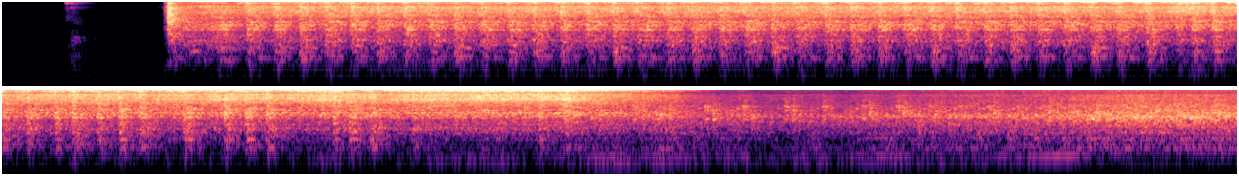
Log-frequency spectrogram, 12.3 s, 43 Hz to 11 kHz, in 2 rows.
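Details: 1997 VW Eurovan with the VR6, first start after timing chains were replaced in the van: the engine catches at once and holds a steady, even idle with no rattle or chain slap; a fuel filter leak was found afterward.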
